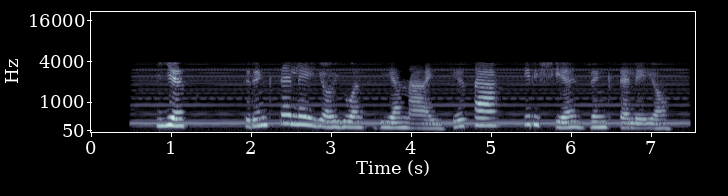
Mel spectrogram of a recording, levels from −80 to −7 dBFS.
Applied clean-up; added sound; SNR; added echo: none; Organ; 13 dB; none.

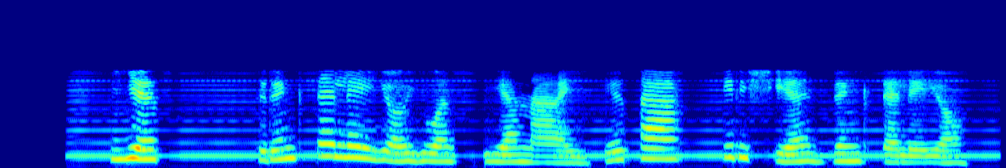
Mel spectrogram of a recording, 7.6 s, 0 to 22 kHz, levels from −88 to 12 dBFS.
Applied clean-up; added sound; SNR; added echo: neural mask model RNNoise.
